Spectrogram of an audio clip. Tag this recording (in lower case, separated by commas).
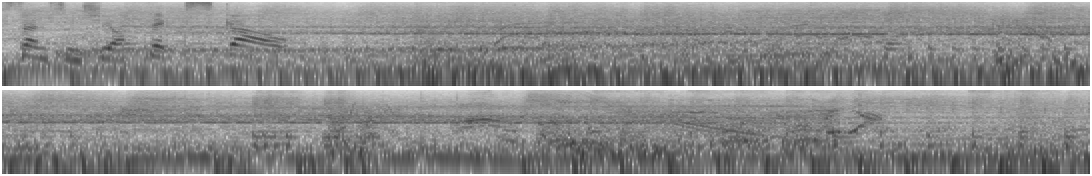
heavy metal, music, speech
